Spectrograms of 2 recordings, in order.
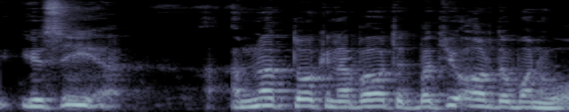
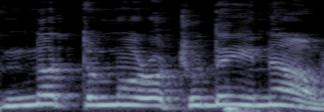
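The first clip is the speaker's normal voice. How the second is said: higher, insistent imitation of the sheikh; excited sheikh; 7 semitones higher than usual. Debating sheikh demands the proof right away, high and insistent. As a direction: push him hard to do it today. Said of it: "He get more excited".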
